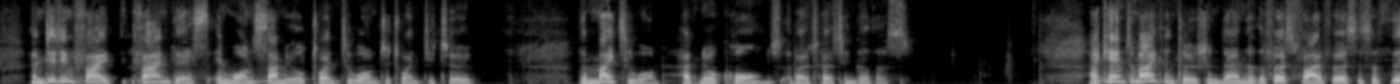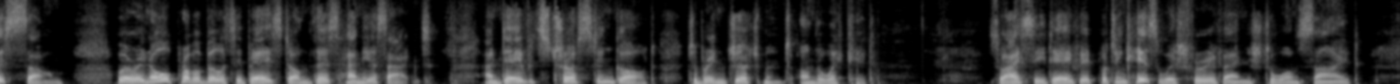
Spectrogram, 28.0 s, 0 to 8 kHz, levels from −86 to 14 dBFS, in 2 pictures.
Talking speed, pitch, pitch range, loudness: 140 wpm, 190 Hz, 165-210 Hz, -20 LUFS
